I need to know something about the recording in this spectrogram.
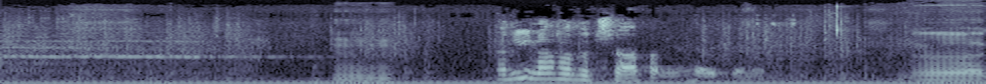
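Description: Hands rummage through a chest.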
